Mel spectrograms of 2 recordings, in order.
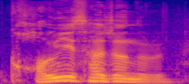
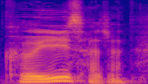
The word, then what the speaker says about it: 그의 사전: 그의 사전이 거위 사전으로 이런 질문 보내주셨는데 일단 사전 이름을 다시 정확히 말씀드리면 그건 이렇습니다. 앞글자 따서 그의 사전입니다. 그의 사전. 부의 사전 아니고 거의 사전 아닙니다.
